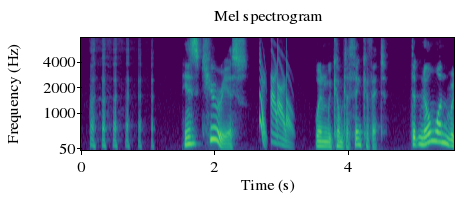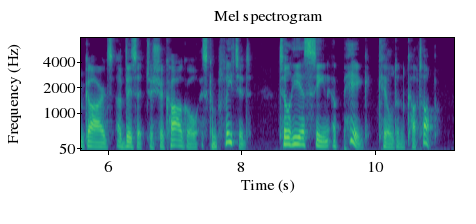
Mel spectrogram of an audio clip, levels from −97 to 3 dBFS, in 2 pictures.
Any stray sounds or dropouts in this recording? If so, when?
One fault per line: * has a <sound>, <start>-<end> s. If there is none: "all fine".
* has a laugh, 0.1-1.1 s
* has a chirp, 2.7-3.2 s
